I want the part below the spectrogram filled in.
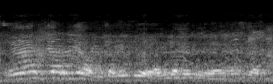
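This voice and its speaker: A man giving a lively, humorous sermon at a school religious gathering, telling stories and speaking straight to his listeners. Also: sits high, a little fast, crowd noise. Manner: jokey, storytelling, addresses the audience directly. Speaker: Islamic preacher. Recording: echoey room, distant mic, dull lo-fi.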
